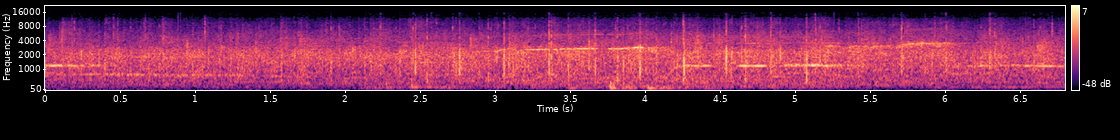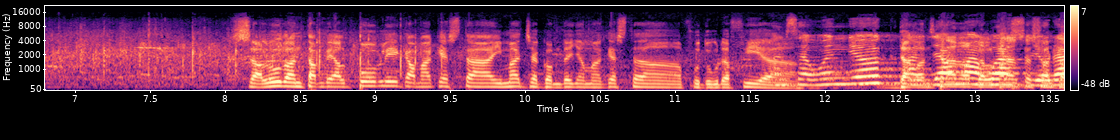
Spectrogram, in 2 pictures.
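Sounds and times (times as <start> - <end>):
faint tonal whistles or calls from audience: 0.0 - 1.3, 2.9 - 8.0
audience applause: 0.0 - 10.9
speech: 8.2 - 13.5.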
